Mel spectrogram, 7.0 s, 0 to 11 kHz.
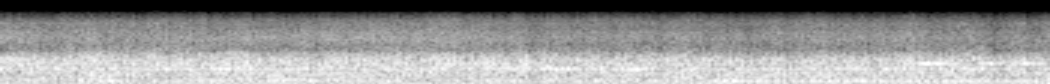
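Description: Vale of Rheidol Railway narrow-gauge train on the move, the diesel locomotive No 10 working with a steady engine drone over the running noise of the wheels on the rails.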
